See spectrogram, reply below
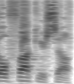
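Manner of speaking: ordinary delivery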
